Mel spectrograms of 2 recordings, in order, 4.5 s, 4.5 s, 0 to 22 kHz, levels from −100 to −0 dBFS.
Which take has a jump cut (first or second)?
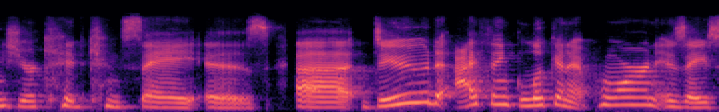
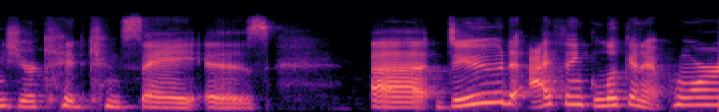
first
